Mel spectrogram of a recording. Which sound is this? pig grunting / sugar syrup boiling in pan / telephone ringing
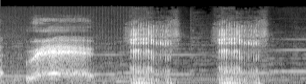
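pig grunting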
